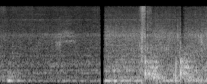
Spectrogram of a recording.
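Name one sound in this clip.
A knife chops through vegetables on a wooden board.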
